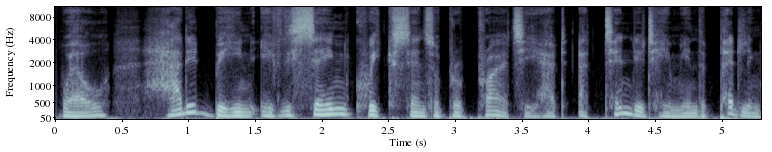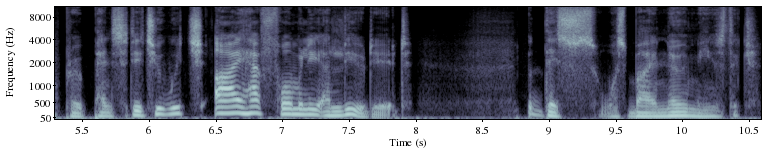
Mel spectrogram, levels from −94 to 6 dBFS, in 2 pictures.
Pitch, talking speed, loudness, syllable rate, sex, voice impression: 120 Hz, 175 wpm, -21 LUFS, 5.0 syllables/s, male, very masculine, slightly young, slightly thick, slightly relaxed, powerful, slightly dark, soft, slightly muffled, fluent, cool, intellectual, slightly refreshing, slightly sincere, slightly calm, slightly friendly, slightly reassuring, unique, slightly elegant, wild, slightly sweet, lively, slightly strict, slightly intense, slightly modest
